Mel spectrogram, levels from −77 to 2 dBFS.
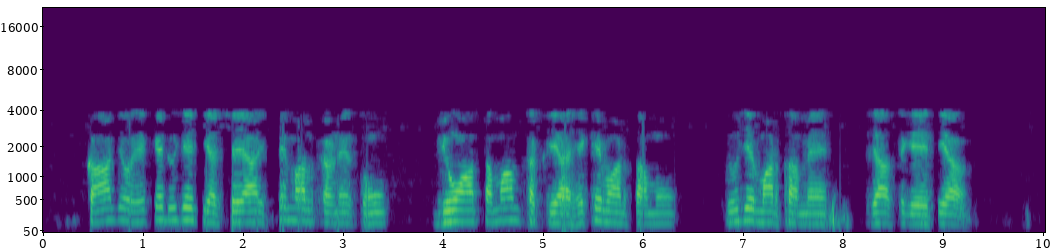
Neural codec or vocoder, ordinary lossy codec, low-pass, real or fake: none; AAC, 16 kbps; 7.2 kHz; real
